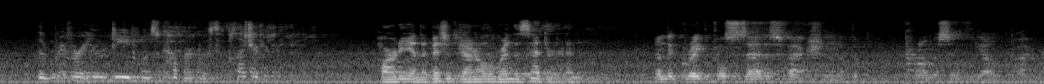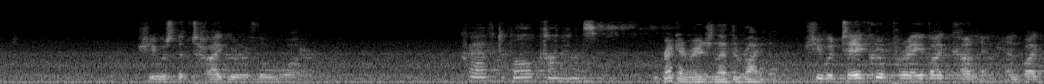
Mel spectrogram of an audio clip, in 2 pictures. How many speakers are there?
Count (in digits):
3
